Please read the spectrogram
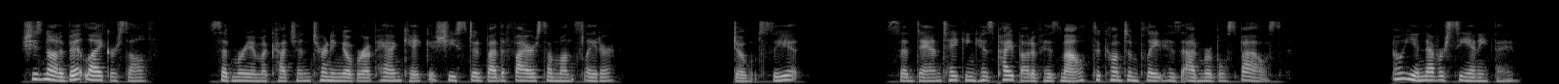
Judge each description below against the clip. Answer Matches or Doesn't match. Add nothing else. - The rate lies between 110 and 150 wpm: Doesn't match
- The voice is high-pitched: Doesn't match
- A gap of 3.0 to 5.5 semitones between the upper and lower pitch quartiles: Doesn't match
